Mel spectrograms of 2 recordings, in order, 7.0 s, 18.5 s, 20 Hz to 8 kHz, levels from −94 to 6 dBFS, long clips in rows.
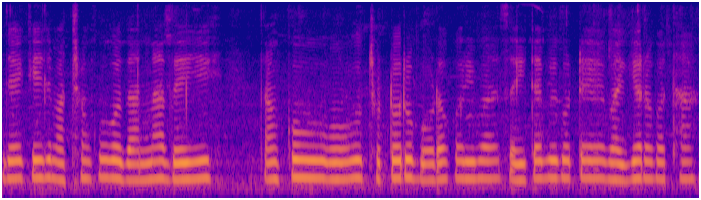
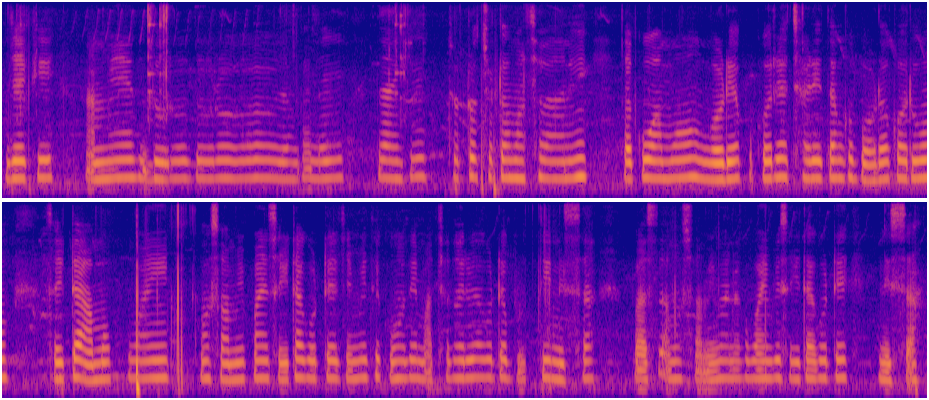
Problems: background sounds at intervals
